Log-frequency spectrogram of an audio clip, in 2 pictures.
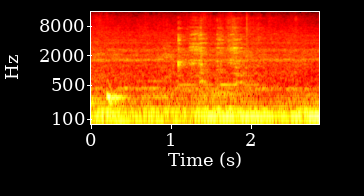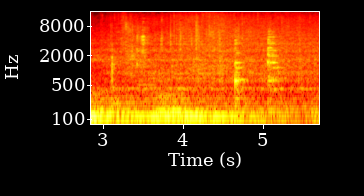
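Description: Mooli paratha sizzling in oil on a hot griddle, a continuous frying crackle close by with occasional scrapes and light metallic clinks of a utensil.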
